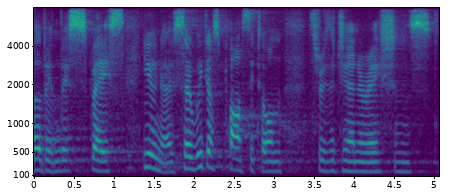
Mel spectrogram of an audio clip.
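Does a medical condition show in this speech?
No.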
